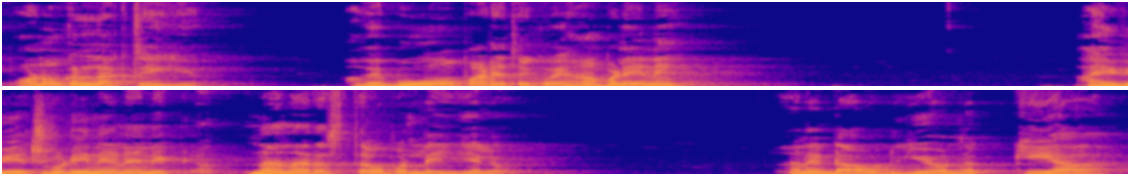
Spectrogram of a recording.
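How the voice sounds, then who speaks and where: A man preaching a devotional story in an animated way, with a high voice and a gravelly texture. The sound echoes around a roomy hall. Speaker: spiritual leader.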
